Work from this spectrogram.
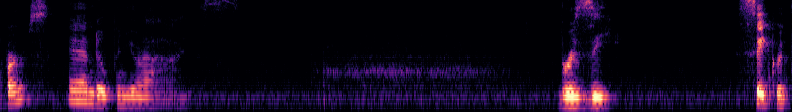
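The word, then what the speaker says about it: Brzee: It is Brizzy. Oh, Judy. It's spelled B-R-Z-E-E. Brizzy.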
